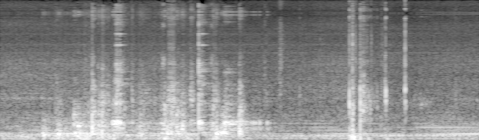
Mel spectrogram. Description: car suspension is making weird noises.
